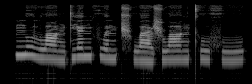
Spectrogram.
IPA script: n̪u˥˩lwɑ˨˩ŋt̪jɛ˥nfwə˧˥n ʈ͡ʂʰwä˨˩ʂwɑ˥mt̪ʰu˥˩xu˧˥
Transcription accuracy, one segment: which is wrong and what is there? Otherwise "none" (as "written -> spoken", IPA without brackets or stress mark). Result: m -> ŋ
